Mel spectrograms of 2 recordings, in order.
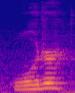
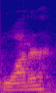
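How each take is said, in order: First: "Water" with a "wood"-like first vowel, loud; New Jersey pronunciation. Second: Said in the usual way. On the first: Shown as a demonstration. Player showing how coworker says it, "Water" as "wooder". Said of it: "she calls water". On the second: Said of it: "And not water".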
